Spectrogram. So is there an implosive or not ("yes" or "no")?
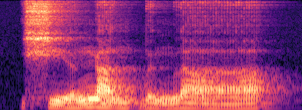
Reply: yes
